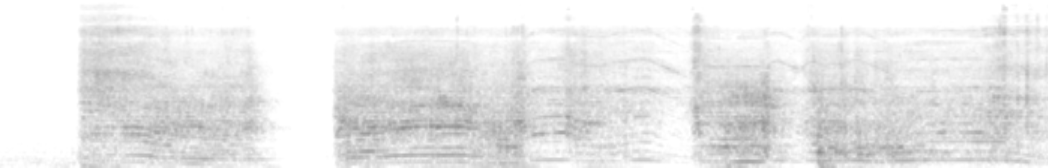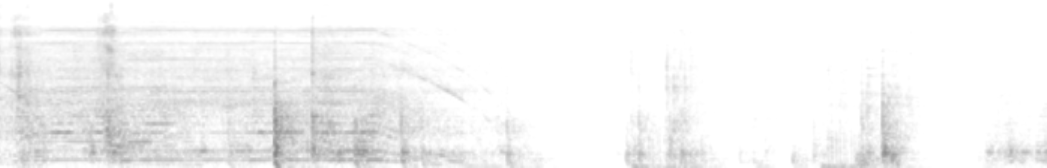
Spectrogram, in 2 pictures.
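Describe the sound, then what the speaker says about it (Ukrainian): A loud electric blender whirs through cottage cheese and egg in several sustained bursts with brief pauses, ending in shorter stop-start pulses. "Кисломолочний сир з'єднуємо з яйцем та перебиваємо блендером до однорідної кремової консистенції."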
